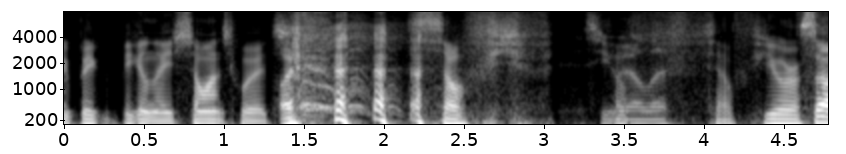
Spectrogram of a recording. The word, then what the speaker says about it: sulforaphane: They just got tons of sulforaphane, which is Right.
